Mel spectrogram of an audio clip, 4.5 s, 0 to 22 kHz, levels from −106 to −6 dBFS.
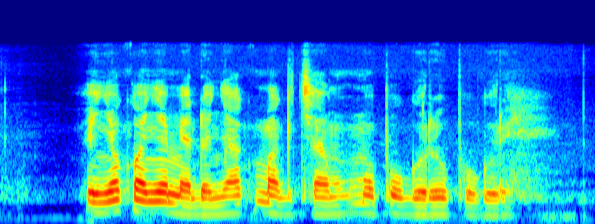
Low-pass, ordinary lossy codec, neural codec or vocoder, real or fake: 10.8 kHz; none; none; real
